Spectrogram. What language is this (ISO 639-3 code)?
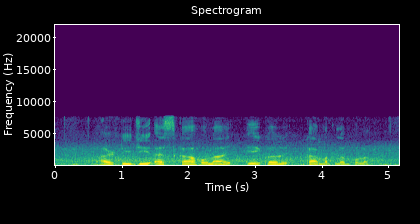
bho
